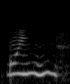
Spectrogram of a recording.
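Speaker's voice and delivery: high springy "boing"; ringing high jump noise. A narrator's reading. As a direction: voice a cartoon bounce. Imitated noise of jumping down.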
